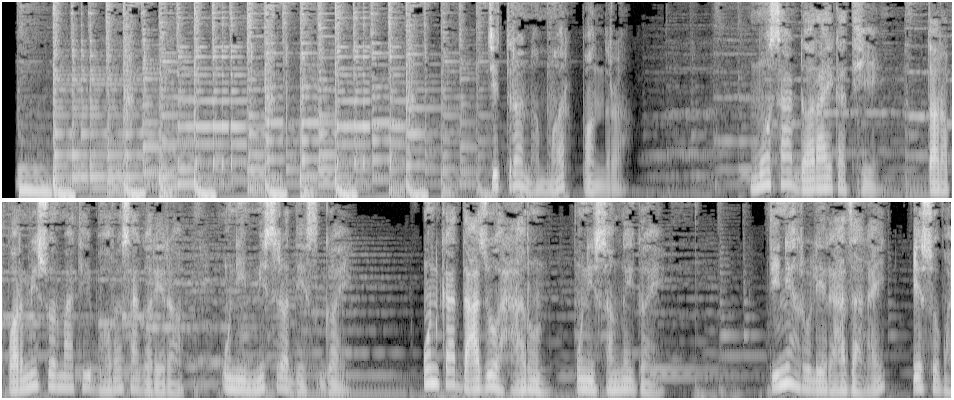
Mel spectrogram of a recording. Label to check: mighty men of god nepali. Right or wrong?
Right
